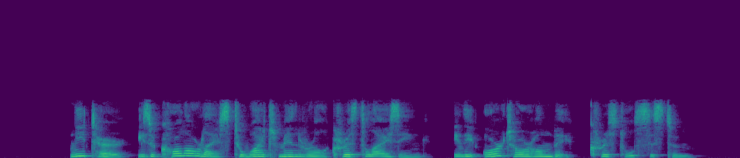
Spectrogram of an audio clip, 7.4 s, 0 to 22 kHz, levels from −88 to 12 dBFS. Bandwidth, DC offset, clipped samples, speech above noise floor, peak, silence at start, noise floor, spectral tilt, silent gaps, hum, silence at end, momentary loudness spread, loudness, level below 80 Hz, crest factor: 8.4 kHz; under 0.1%; under 0.1%; 63 dB; -6 dBFS; 0.7 s; -85 dBFS; -4 dB/octave; none; none; 0.5 s; 11 LU; -23 LUFS; -66 dBFS; 18 dB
